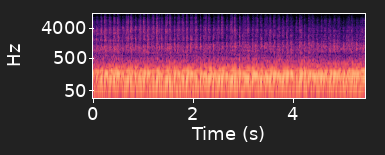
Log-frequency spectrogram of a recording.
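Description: A Toyota Supra fitted with a huge turbo accelerates hard, producing a loud, deep engine roar that is sustained steadily throughout.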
